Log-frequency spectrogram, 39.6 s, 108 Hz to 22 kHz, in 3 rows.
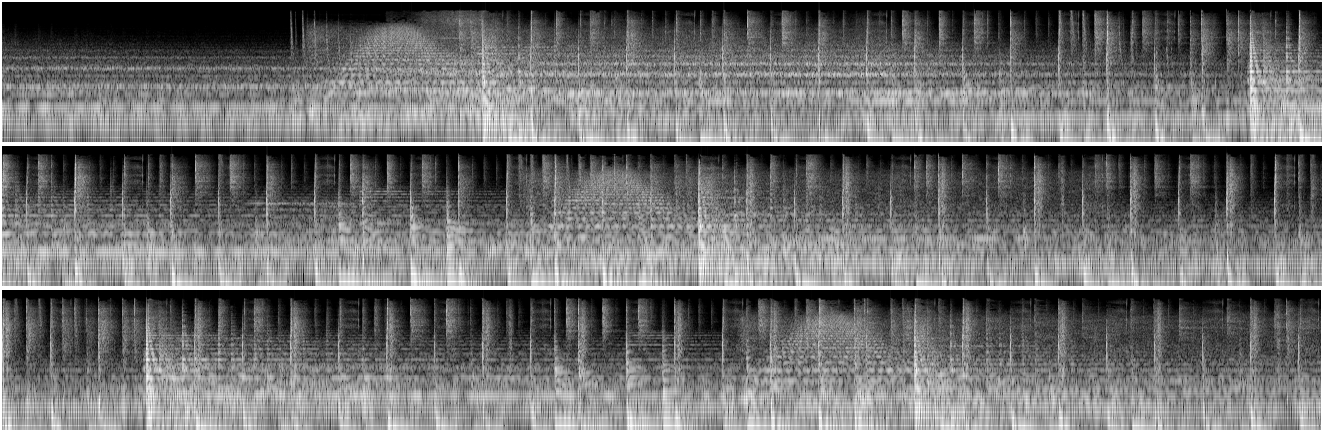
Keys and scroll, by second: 5.5 4, 21.6 ctrl+F1, 27.3 shift+r, 27.9 Return, 31.0 Delete, 33.2 Delete.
